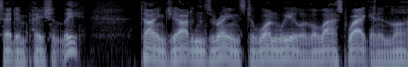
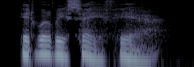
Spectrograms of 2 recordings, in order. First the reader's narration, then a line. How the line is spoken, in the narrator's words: Moraine murmured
